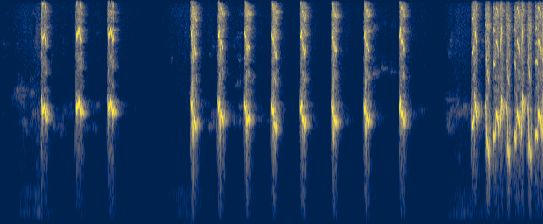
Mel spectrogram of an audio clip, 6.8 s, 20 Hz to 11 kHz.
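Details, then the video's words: Sooty-headed bulbul male, 'ropel' long-breath song: a spaced series of about eleven single clear chip notes, then a dense, fast bubbling trill at the end. "Burung trucukan gacor ropel 1 nafas panjang volume cucak rowo"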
